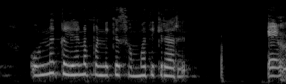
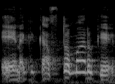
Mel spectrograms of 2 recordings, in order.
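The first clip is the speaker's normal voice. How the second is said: ordinary talk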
